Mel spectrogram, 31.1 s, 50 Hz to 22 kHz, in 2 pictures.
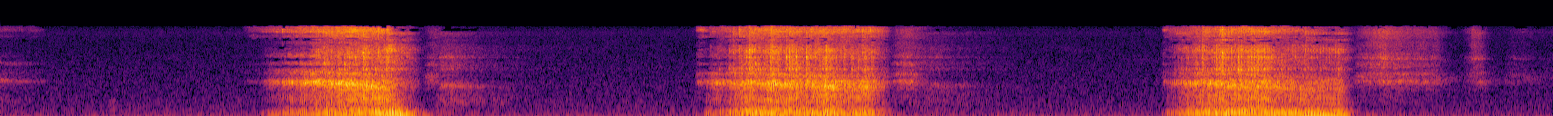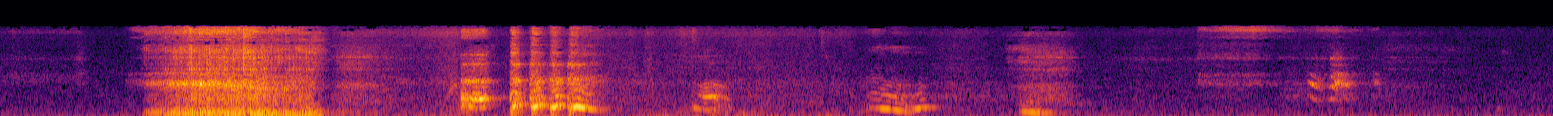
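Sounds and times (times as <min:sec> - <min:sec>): person snoring loudly: 0:02.5 - 0:04.5, 0:07.0 - 0:09.2, 0:11.6 - 0:13.6, 0:16.8 - 0:19.4, 0:25.6 - 0:26.4.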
